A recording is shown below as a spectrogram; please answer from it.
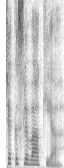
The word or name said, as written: चेकोस्लोवाकिया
